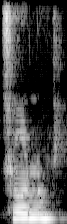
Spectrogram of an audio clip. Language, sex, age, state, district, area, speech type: Nepali, male, 45-60, West Bengal, Kalimpong, rural, read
